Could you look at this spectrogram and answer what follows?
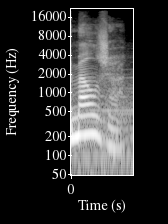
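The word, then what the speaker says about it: Amalj'aa: The Amalja. Summoning a fleet with such crystals as they have hoarded. That's how you pronounce it.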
